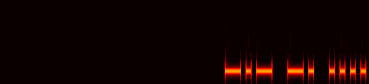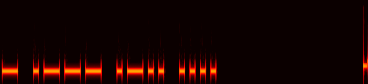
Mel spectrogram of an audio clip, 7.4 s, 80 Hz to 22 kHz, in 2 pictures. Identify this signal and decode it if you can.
Morse code, heard as a keyed tone, about 23 wpm, 700 Hz. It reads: KN4JLH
